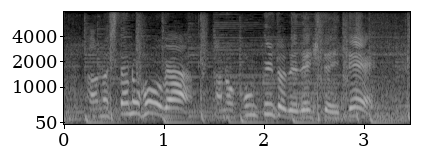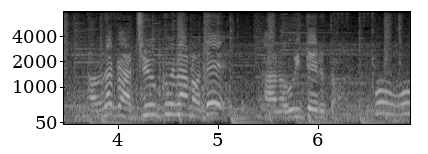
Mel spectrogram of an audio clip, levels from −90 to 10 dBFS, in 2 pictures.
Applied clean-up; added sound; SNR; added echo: none; none; none; none.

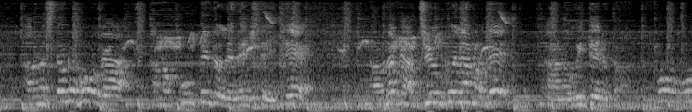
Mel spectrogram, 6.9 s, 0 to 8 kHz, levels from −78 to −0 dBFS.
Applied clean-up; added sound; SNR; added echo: none; Bird; 11 dB; reverberation time 0.3 s.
